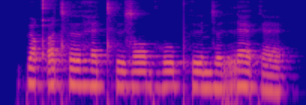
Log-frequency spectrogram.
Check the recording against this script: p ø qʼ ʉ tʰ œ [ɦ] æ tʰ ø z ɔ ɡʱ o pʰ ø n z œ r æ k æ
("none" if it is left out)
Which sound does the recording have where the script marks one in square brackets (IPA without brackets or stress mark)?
ɦ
